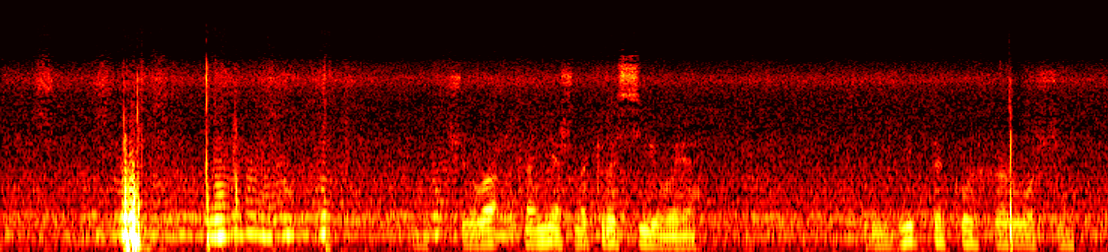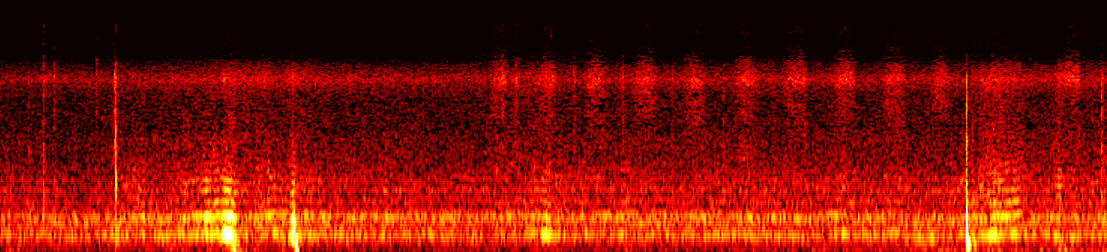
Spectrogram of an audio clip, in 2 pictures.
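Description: Wooden hive frames knock and scrape as they are pried loose.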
